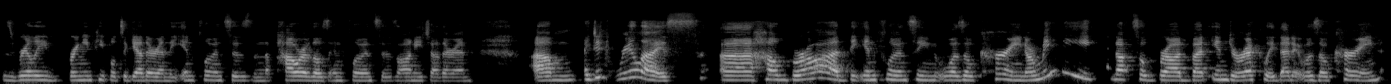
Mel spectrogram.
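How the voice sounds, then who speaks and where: A woman co-hosting a casual chat show, talking at an average pitch. She is chatty and friendly, quick to laugh, and speaks as if to a close friend. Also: fairly bright tone. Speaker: co-host.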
